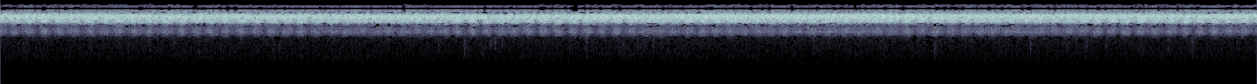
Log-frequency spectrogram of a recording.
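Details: Unbroken high, hissing drone of cicadas in forest trees, steady in loudness, with a faint quick pulsing beneath the bright upper buzz and no other animals or voices standing out.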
